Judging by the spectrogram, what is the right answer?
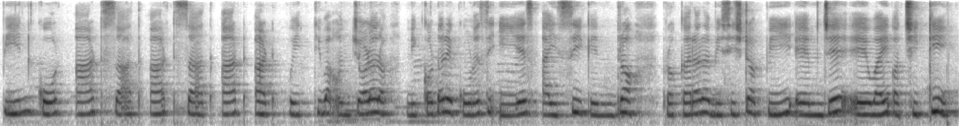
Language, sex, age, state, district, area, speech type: Odia, female, 18-30, Odisha, Kendujhar, urban, read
